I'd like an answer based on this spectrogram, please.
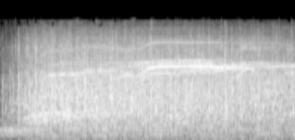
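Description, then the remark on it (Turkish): A large audience in a hall applauds steadily in support, a dense, continuous wash of clapping that swells in the first half-second and holds at a strong, even level throughout, with no talking. “Şimdi bu salondan tüm dünyaya onları destekleyen kocaman bir alkış.”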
